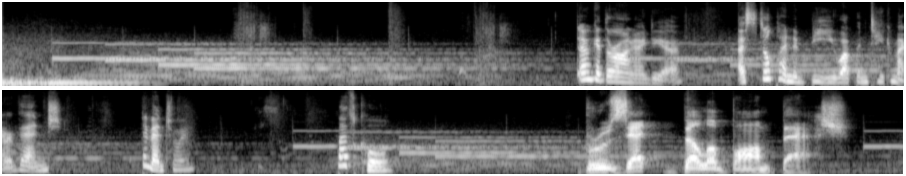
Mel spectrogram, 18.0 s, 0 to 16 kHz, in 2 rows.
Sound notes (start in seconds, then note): 0.4 serene music; 2.3 video game sounds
